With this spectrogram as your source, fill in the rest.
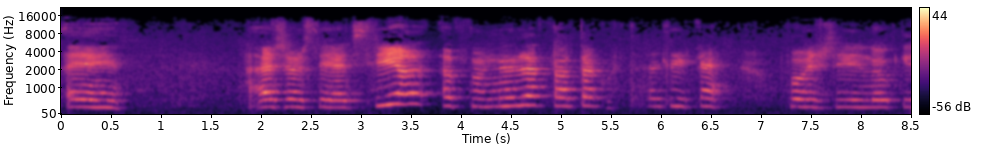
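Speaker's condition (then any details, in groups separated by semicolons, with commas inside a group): Cerebral palsy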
